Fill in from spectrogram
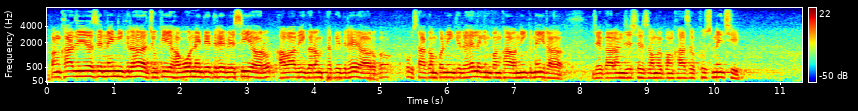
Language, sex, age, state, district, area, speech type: Maithili, male, 30-45, Bihar, Supaul, rural, spontaneous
